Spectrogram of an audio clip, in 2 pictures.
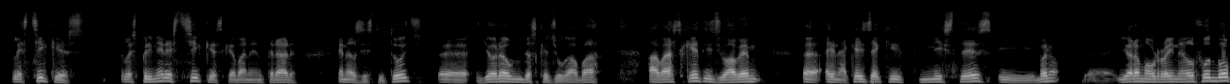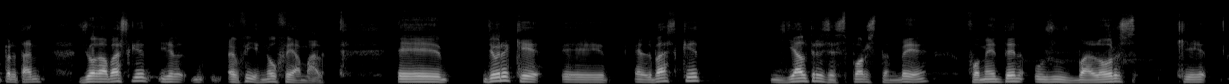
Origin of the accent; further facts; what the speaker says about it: Sueca, Valencian Community, Spain; la Mare Déu de Sales, que és la del meu poble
